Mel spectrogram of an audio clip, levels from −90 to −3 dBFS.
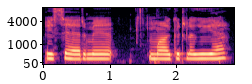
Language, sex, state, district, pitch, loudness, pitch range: Hindi, female, Uttar Pradesh, Saharanpur, 205 Hz, -14 LUFS, 205-210 Hz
